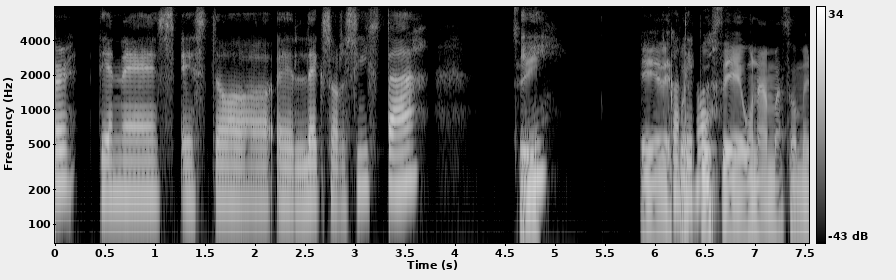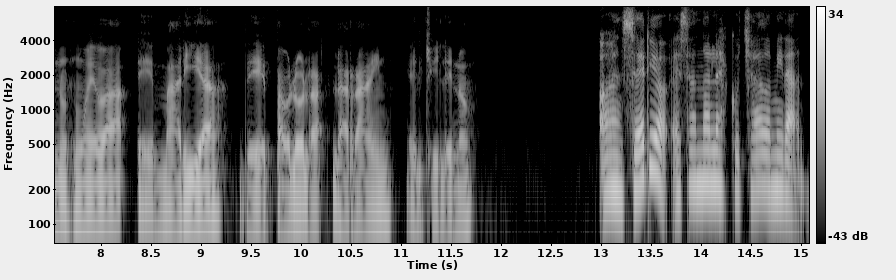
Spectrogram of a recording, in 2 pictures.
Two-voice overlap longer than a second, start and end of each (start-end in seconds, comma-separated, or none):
none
